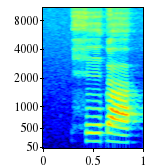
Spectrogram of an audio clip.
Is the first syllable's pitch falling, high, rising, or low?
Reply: low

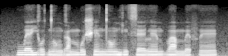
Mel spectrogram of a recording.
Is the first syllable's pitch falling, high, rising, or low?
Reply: high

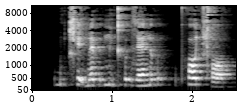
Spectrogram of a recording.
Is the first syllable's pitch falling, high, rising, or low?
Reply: high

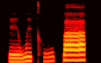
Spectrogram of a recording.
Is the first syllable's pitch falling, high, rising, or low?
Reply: low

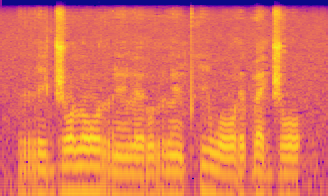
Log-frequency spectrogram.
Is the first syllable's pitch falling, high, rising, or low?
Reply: low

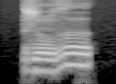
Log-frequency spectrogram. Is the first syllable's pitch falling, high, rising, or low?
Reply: low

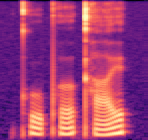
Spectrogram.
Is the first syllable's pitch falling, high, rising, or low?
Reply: low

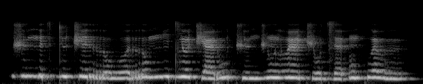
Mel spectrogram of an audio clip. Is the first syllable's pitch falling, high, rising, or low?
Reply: high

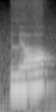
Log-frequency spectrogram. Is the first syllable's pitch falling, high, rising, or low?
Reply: rising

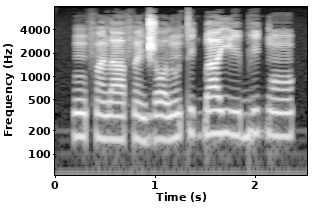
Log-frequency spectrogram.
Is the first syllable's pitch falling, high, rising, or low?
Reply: low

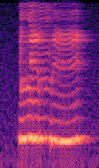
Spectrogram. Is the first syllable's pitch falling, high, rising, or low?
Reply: high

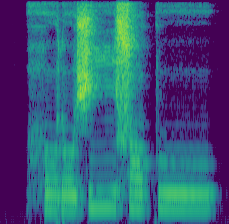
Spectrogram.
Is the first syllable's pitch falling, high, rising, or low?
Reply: low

